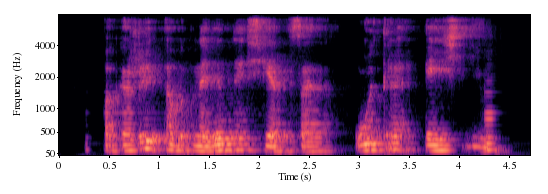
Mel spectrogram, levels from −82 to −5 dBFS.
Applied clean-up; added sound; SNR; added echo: neural mask model DeepFilterNet 3.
